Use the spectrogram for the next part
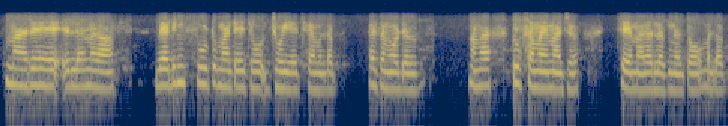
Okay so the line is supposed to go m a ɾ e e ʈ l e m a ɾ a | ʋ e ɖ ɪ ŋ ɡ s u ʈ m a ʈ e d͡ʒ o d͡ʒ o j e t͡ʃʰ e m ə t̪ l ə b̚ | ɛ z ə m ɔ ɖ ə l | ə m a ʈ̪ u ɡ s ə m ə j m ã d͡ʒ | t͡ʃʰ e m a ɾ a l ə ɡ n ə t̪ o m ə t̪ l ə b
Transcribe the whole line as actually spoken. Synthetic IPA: m a ɾ e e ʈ l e m a ɾ a | ʋ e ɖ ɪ ŋ ɡ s u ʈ m a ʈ e d͡ʒ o d͡ʒ o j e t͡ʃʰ e m ə t̪ l ə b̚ | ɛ z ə m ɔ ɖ ə l | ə m a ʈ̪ u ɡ s ə m ə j m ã d͡ʒ | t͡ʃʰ e m a ɾ a l ə ɡ n ə t̪ o m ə t̪ l ə b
